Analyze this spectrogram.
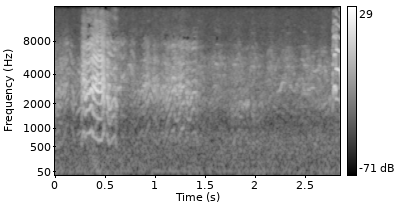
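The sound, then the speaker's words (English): A dense chorus of high, harsh calls from a nesting colony of black and white terns on a tiny island in Florida, overlapping continuously, with a louder burst of rasping cries near the start and another at the end, no voices present. “The colony resounds with their calls.”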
